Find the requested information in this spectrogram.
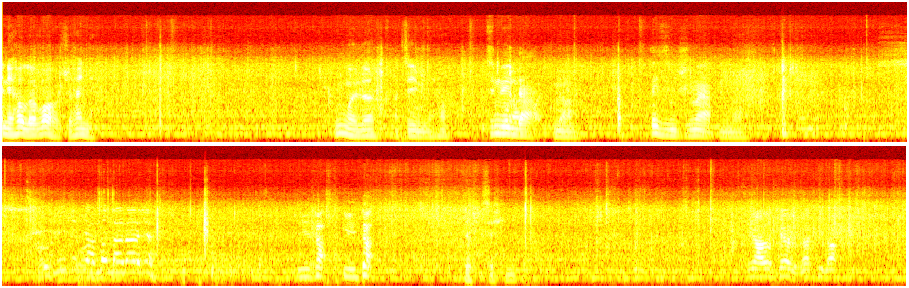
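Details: Honey bees in Nagaland as their hive is harvested the traditional way: a steady, low droning hum runs through the whole stretch, while people talk loudly and intermittently over it.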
